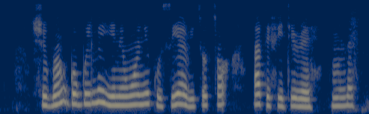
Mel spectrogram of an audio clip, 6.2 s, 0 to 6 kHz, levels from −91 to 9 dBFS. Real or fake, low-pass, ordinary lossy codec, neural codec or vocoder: real; 5.4 kHz; AAC, 32 kbps; none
